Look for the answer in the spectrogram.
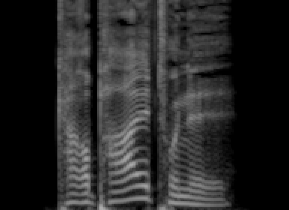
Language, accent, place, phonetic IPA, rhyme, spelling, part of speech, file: German, Germany, Berlin, [kaʁˈpaːltʊnl̩], -aːltʊnl̩, Karpaltunnel, noun, De-Karpaltunnel.ogg
- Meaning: carpal tunnel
